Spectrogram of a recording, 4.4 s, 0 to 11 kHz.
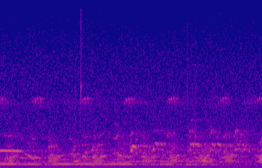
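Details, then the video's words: Coyotes yip in darkness around 2:30 am while every dog in the village howls back; jumbled short yelps layered over a long steady low howl, crickets pulsing evenly in the background. "Coyotes yip..."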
